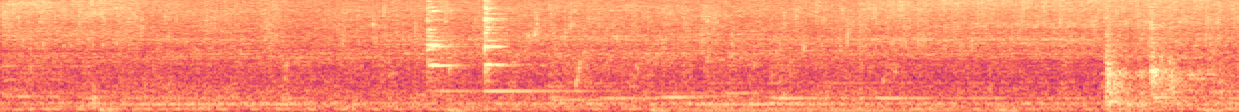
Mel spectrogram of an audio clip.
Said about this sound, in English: Wash some dishes.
